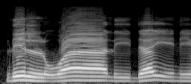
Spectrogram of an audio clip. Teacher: fathah bertemu dengan alif kecil, dia mad tabi'i panjangkan dua harakat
